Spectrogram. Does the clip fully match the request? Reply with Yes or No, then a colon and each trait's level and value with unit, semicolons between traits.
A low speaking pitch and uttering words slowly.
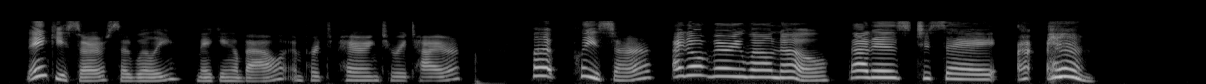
No: high, 235 Hz; slow, 125 wpm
